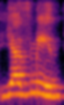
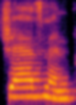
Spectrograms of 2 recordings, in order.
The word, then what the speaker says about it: Yasmin: Yes, Yasmin, thank you. Go ahead. It's pronounced Jasmine, Professor.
